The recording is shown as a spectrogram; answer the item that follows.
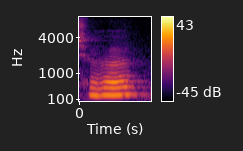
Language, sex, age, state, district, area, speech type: Sindhi, female, 45-60, Gujarat, Surat, urban, read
